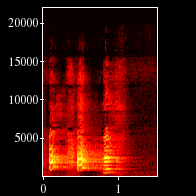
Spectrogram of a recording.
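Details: Dog vocalizing while performing a high five trick: three short, whiny yelping notes in quick succession, the last one drawn out and falling away into silence.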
